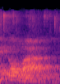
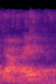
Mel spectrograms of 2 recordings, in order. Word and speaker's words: Yahvé: están de acuerdo que la manera original y primitiva de pronunciar el nombre de Dios debe haber sido Yahvé y no Jehová.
